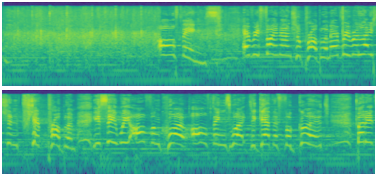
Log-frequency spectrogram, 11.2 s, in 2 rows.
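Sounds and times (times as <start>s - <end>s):
audience applause: 0.0s - 3.6s
speech: 2.8s - 11.2s.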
